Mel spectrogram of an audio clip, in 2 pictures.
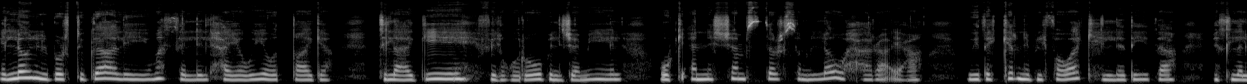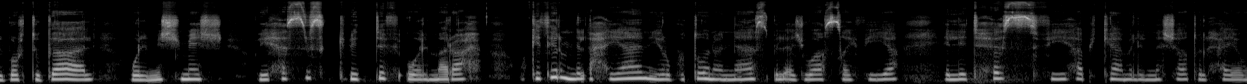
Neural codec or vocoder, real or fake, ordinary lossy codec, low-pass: vocoder, 44.1 kHz, 128 mel bands every 512 samples, BigVGAN v2; fake; none; none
